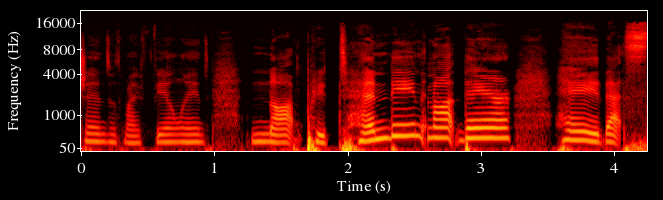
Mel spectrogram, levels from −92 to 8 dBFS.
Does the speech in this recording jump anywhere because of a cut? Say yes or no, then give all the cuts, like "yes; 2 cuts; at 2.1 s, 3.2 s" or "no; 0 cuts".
yes; 1 cut; at 2.6 s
